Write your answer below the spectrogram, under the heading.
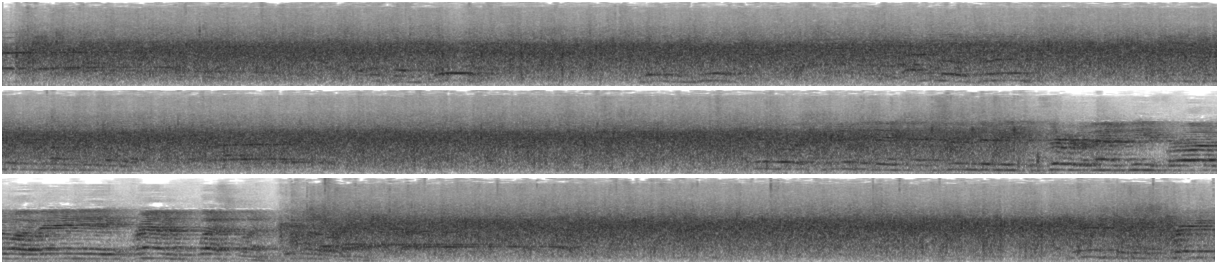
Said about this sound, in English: We have now, and I cannot imagine our team having a better House leader than John Baird. And let's give them all once again a big round of applause for the job they all do.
